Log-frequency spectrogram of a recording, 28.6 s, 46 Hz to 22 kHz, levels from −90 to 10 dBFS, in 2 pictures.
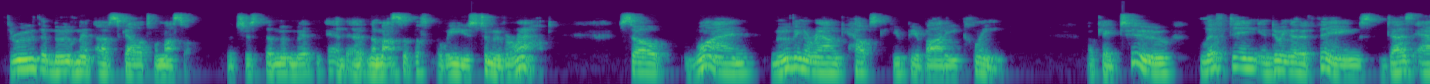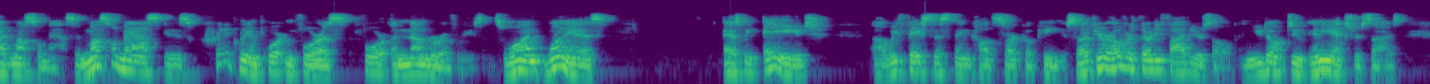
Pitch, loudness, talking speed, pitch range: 105 Hz, -20 LUFS, 165 wpm, 95-125 Hz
